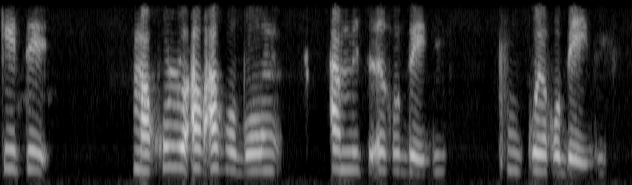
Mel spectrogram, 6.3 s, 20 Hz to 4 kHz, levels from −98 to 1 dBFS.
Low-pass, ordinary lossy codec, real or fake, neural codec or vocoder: 3.6 kHz; none; fake; codec, 16 kHz, 16 kbps, FreqCodec, smaller model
